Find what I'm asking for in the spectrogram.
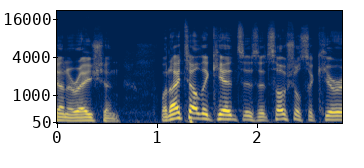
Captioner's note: none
